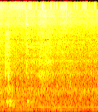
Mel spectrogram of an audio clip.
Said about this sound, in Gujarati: હલાવી હલાવી લઈશું તેને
